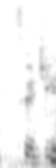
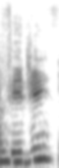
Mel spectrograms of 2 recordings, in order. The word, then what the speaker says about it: Fuji: And it's more Fuji? – Fuji. – It's not Fiji? – Fiji is an island. – Fiji is an island. – Okay. – Yeah. – Mount Fuji.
